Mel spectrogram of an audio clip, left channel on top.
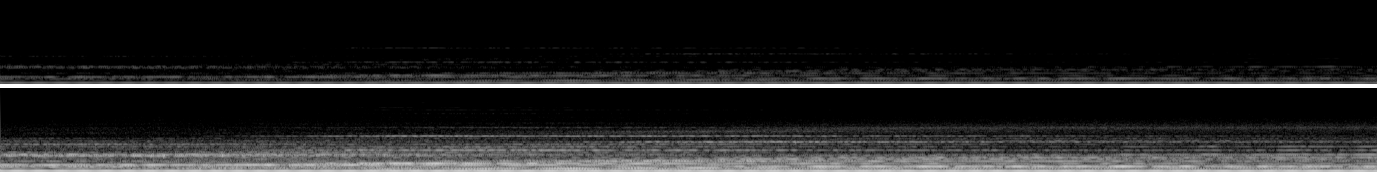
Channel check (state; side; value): quieter; left; 30.3 dB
